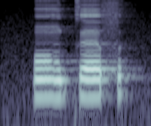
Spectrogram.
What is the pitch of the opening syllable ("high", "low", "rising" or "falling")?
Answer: high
